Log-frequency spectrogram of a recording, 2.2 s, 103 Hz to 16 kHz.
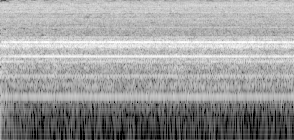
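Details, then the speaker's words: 2016 Ford F-350 6.7 Powerstroke diesel after an oil and fuel filter change, key on, engine not running; faint steady high-pitched electric whine with a thin hiss, likely the fuel pump priming; cause suspected, not confirmed. "check coolant out of there check all that stuff it sounds like the fuel pump"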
